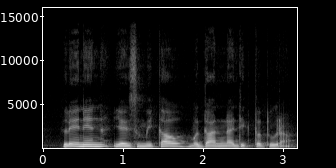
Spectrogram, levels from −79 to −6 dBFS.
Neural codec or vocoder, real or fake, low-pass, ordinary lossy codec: autoencoder, 48 kHz, 32 numbers a frame, DAC-VAE, trained on Japanese speech; fake; 14.4 kHz; none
